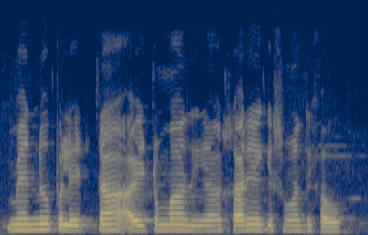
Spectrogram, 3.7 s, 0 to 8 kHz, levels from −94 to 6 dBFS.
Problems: background conversations at intervals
